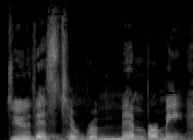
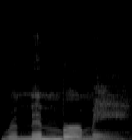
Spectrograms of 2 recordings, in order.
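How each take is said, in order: First: Said in the usual way. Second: Soft and slow, lower, drawn out; hushed, slow. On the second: Shown as a demonstration. Preacher quoting Jesus to the congregation, hushed and slow. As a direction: let "Remember me" land low and slow.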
